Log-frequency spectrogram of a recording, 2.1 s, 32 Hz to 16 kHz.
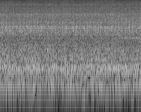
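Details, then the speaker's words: Supercharged 510hp Range Rover V8 bought from Copart: smooth steady idle, only light injector ticking, cooling fan on, no timing chain rattle or supercharger coupler knock, recorded from several angles; normal idle. "anything I don't hear anything at Wow. I'm trying to make sure I get it from every angle so you guys can hear it. No. Listen to how quiet she is. The cooling fan is on. That's about it."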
